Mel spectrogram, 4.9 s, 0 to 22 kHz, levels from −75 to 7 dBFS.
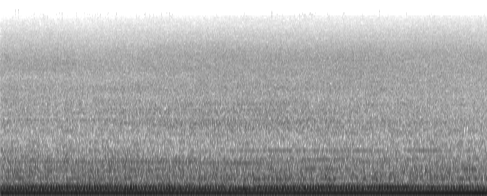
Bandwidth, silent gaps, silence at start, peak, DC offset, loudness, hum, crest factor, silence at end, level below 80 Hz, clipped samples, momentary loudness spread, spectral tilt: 11.5 kHz; none; 0 s; 0 dBFS; under 0.1%; -9 LUFS; none; 8 dB; 0 s; -12 dBFS; 0.6%; 1 LU; -6.5 dB/octave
